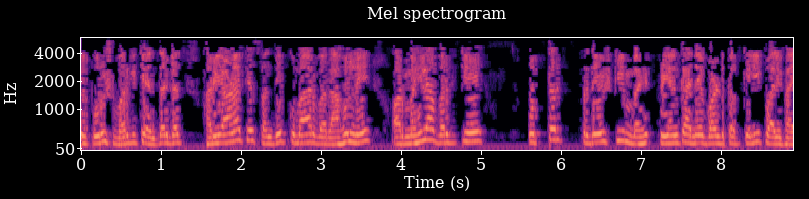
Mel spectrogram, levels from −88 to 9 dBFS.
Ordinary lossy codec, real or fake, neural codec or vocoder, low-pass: none; real; none; 5.4 kHz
